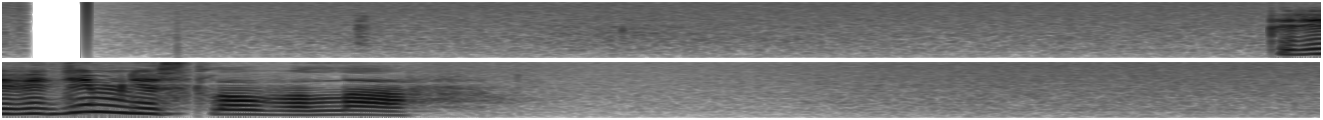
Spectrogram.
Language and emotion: Russian, neutral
